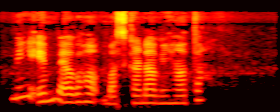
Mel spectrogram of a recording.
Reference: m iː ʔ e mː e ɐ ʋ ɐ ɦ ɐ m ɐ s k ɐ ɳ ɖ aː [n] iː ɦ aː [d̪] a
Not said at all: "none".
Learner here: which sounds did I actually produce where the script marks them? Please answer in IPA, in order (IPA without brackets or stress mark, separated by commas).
m, t̪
